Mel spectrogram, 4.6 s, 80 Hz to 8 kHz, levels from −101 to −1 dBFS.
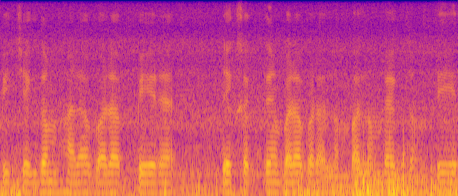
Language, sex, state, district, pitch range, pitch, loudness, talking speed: Hindi, male, Bihar, West Champaran, 110-115 Hz, 115 Hz, -20 LUFS, 185 wpm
